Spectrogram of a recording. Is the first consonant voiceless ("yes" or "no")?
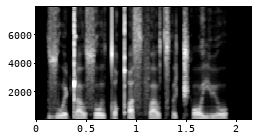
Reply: no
